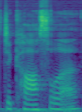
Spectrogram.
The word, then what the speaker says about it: DiCosola: doing good um that Italian last name is deasa so there we go but my middle name's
